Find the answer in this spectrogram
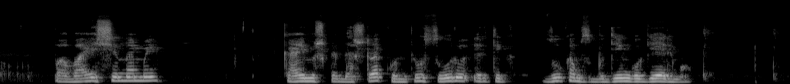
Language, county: Lithuanian, Šiauliai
